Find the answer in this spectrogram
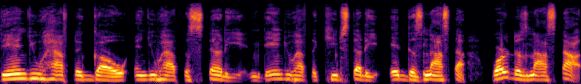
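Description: A man with a fairly high pitch and a dark, mellow tone uses ordinary pitch variation, with a dry, close sound and no echo. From US South, Mississippi. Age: 50s. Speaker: podcast guest. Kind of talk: casual chat.

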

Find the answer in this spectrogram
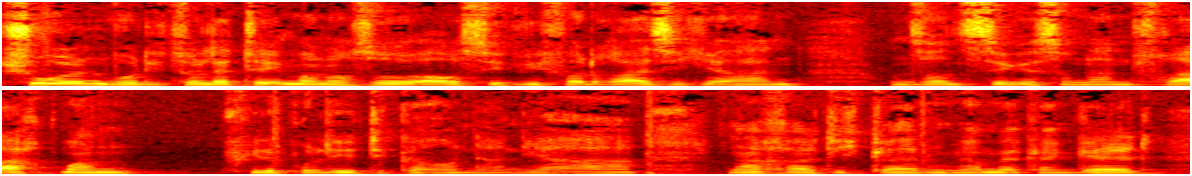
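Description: The voice has a dark, mellow tone, moving at a moderate pace with monotone, flat intonation. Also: man, fairly low pitch for a man. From Ruhr area, Germany (Dinslaken). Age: 50s. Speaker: mayoral candidate, former miner. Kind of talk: interview.

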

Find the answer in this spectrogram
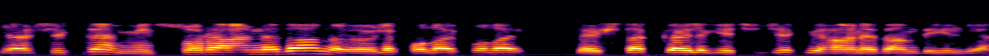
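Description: Here a man has a plain, everyday voice at a fairly high pitch. He moves at a fairly quick pace with ordinary pitch variation. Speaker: science segment guest. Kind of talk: lecture; casual chat. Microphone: connection dropped.

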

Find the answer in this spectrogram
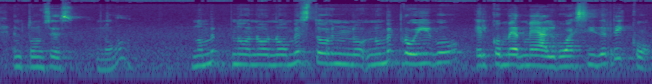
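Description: Speaking at a moderate pace, a woman with a fairly high pitch and ordinary pitch variation is heard through audible room echo and noticeable background noise. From northern Mexico, Piedras Negras, Coahuila. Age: 40s. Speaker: former bariatric surgery patient. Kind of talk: interview.

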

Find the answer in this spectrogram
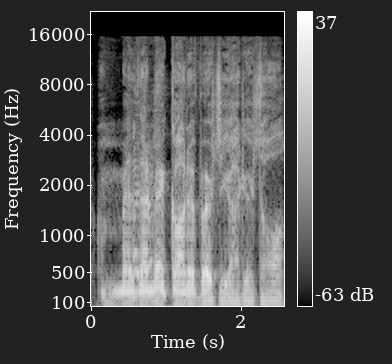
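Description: Putting on a booming character voice, a man talks at a medium pitch and a fairly slow pace. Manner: dramatic, all caps intensity.

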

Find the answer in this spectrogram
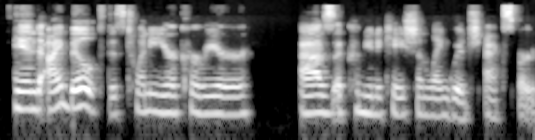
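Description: In a Portuguese accent, a woman with a medium pitch speaks at a moderate pace. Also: quiet background. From Brazil. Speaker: visibility coach and author. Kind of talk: interview conversation.

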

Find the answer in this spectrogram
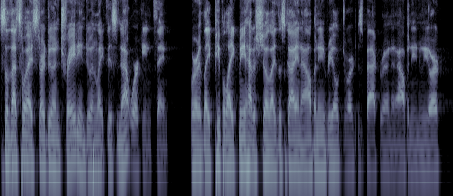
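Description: This voice has a bright, sharp tone and an American accent, delivered with monotone, flat intonation. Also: man, fairly low pitch for a man, fairly quick pace. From Southern California. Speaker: podcast host. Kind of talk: interview storytelling. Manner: halting.

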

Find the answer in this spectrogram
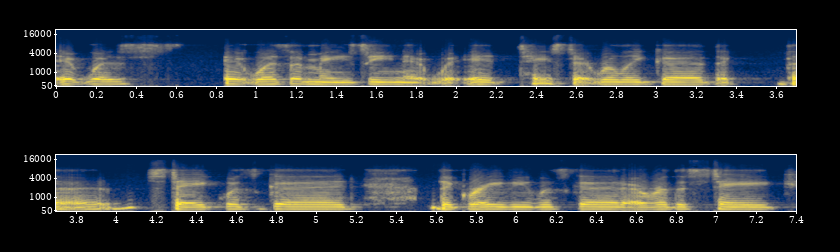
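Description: A woman's ordinary speaking voice, fairly low in pitch, at a moderate pace against a quiet background. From Texas. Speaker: podcast co-host, parent. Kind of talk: casual chat review.

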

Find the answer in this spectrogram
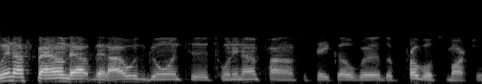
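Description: A plain, everyday voice with an American accent speaks at a moderate pace. The pitch varies in an ordinary way. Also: man. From US South, Tallahassee, Florida. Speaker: Marine Corps officer. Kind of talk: interview.

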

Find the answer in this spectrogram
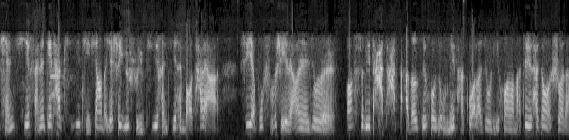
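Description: Noticeable background noise runs under the recording. A woman speaks with fairly even intonation. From Shandong, China. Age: 30s. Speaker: caller. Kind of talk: advice call-in. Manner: halting.

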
